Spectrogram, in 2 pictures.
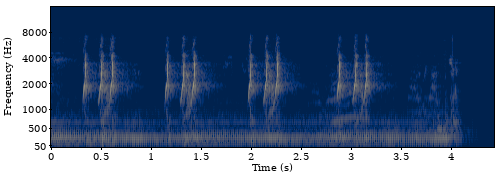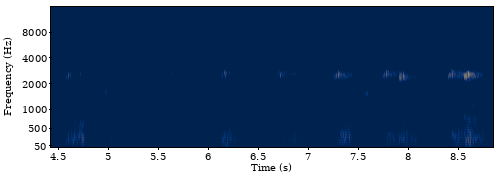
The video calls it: Single batair ki awaz | Quail sounds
